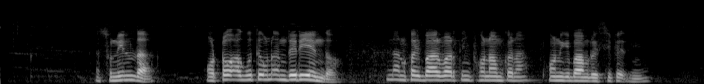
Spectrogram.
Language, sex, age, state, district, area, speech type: Santali, male, 30-45, West Bengal, Purba Bardhaman, rural, spontaneous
